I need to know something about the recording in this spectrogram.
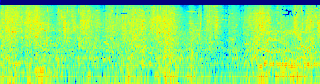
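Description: Game spell effects crackle and burst in a battle.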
